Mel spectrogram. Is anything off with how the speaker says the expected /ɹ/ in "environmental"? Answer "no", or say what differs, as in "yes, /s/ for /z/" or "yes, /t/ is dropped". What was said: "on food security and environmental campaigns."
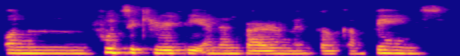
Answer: no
